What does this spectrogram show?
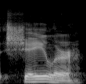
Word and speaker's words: Schoeller: It is Shayaylor. Correct. Shayaylor. Yes. That's how my family's been pronouncing it for millennia.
